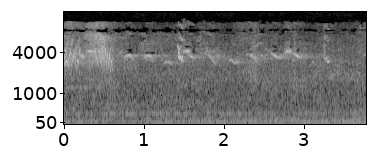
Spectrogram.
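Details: Towa towa in a 2022 singing contest at a New Amsterdam bird ground, Guyana: thin, high whistled notes and short slurs spaced through the clip, fainter than the background rumble and low hum.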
